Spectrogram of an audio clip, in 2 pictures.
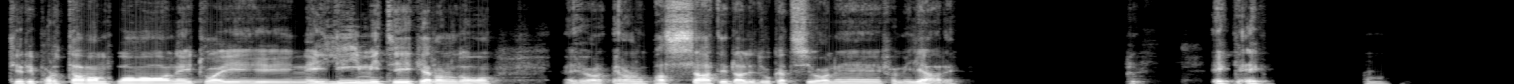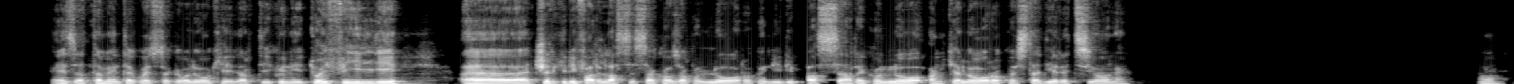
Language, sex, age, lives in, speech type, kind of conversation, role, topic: Italian, male, 40-44, Italy, conversation, podcast, host, Come definiresti il successo nella vita con parole semplici?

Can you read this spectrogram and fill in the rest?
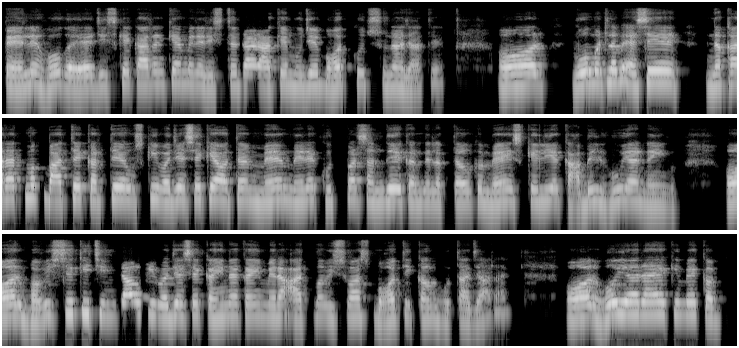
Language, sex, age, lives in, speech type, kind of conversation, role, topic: Hindi, male, 25-29, India, conversation, advice, user, रिश्ते में होने वाले आत्म-संदेह को कम करके मैं अपना भरोसा और आत्म-विश्वास कैसे बढ़ा सकता/सकती हूँ?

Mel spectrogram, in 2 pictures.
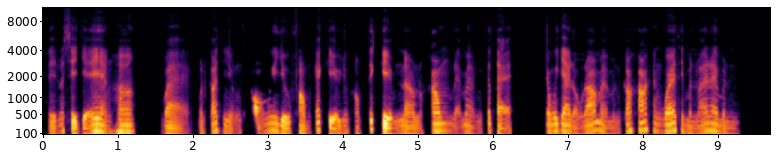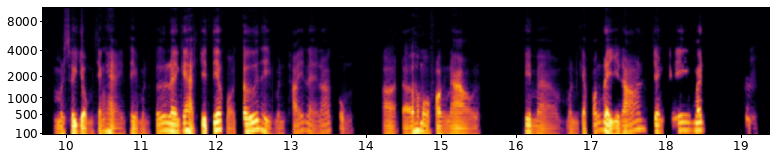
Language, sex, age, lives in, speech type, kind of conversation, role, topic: Vietnamese, male, 25-29, Vietnam, conversation, advice, advisor, Bạn quyết định học lại để lấy bằng mới vì lý do gì?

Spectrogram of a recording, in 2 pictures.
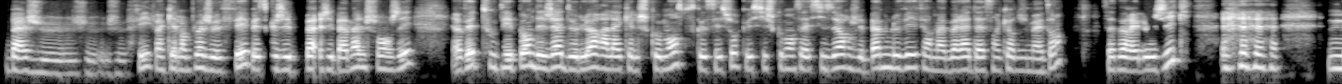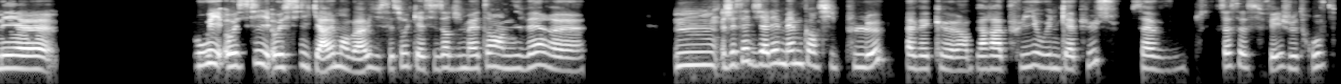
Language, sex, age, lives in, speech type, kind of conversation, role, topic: French, female, 20-24, France, conversation, unstructured, none, Quel est ton rituel du matin préféré pour bien commencer la journée ?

